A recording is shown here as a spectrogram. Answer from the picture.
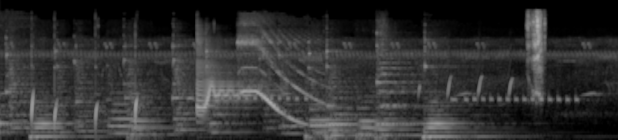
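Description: Cartoon background music with comic sound effects: several quick rising pitch blips in the first second, a long falling glide around the middle, and a few more short rising blips near the end.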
